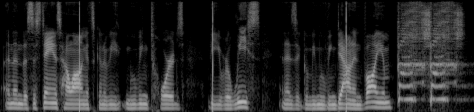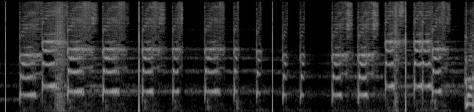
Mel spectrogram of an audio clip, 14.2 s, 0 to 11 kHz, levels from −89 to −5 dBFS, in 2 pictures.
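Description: Separate WAV pieces, each about 2 seconds long, were joined without stripping their file headers, so those header bytes are played back as if they were sound. The result is a file header played as audio: a sharp, loud click at the start of every piece, regardless of what the signal is doing. The clicks fall at 1.20, 3.20, 5.21, 7.21, 9.21, 11.21 and 13.21 s, spaced by the 2-second piece length.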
